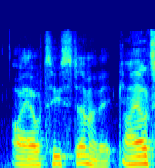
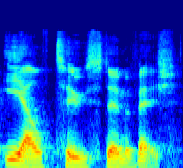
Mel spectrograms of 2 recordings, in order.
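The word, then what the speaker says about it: IL-2 Sturmovik: IL2 Sturmovik. – Or as I like to call it, EL2 Sturmovik. – Yeah, it's subject to a lot of bad pronunciation, that game.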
